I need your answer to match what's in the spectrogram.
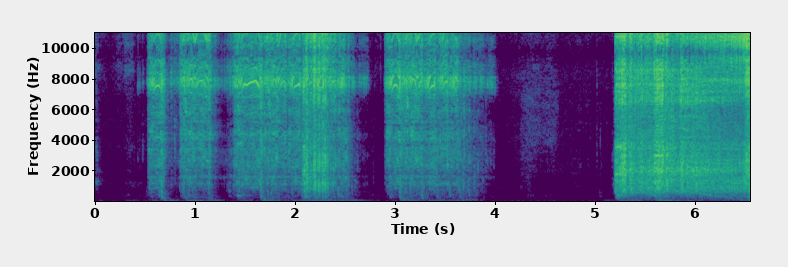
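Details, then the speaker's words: Losi 8ight Tekno RC with Castle Mamba Monster ESC and Castle motor, fired up after motor position and gear mesh re-adjusted (no play) and transmission fitted: short bursts of high-pitched motor and gear whir, no grinding or clatter; normal running. "We're just gonna fire it up and see if I've done everything right."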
